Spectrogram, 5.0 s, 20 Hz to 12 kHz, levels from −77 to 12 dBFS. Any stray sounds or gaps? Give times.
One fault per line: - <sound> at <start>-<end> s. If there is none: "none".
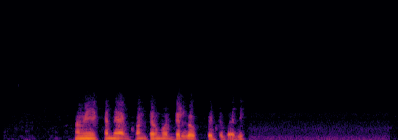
none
